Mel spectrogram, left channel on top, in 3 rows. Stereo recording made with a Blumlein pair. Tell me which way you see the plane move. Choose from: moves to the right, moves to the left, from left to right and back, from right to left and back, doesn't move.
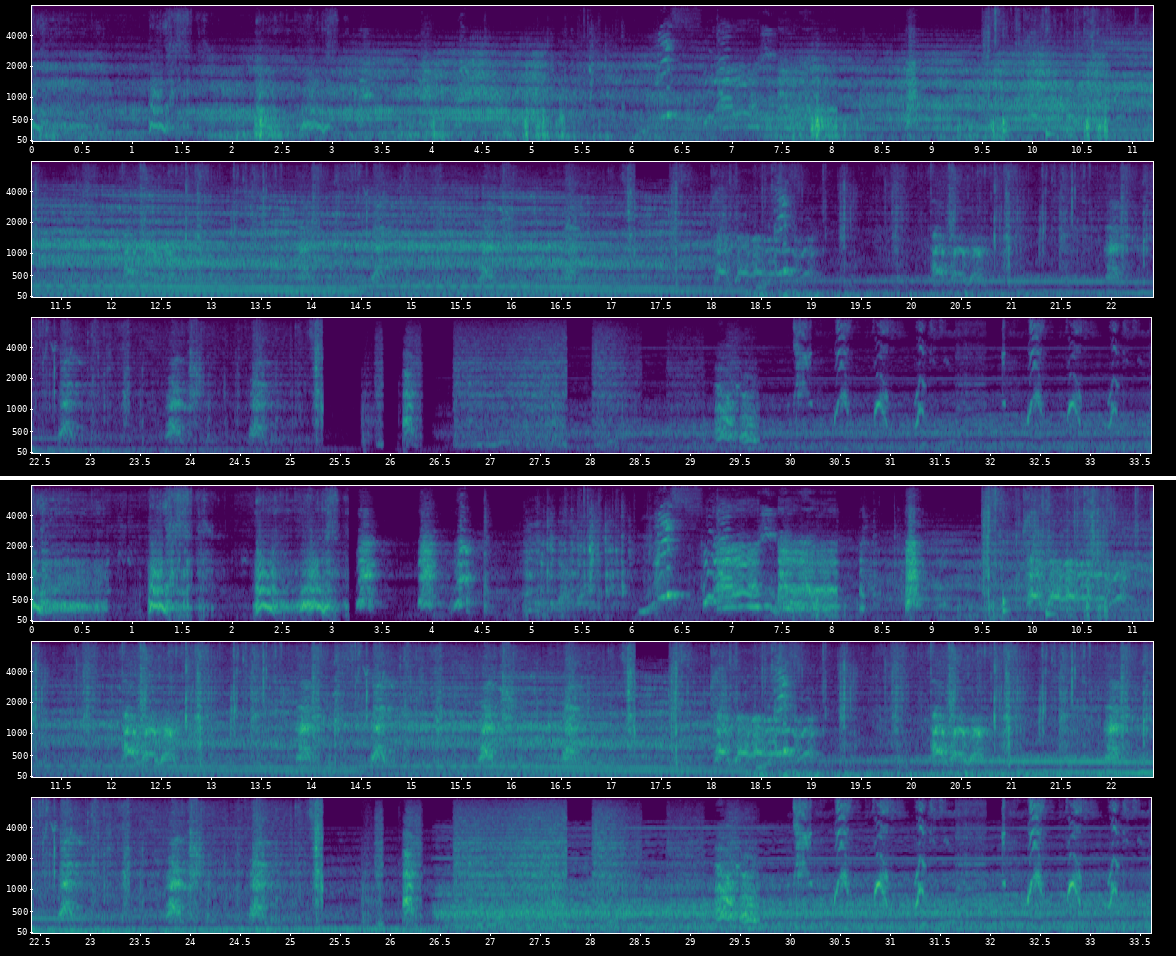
moves to the right.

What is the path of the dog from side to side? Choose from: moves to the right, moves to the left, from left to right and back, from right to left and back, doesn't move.
doesn't move.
